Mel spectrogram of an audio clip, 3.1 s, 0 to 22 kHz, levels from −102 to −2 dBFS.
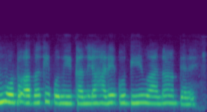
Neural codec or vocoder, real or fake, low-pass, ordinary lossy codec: codec, 24 kHz, 0.9 kbps, WavTokenizer, medium music audio release; fake; 7.2 kHz; none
